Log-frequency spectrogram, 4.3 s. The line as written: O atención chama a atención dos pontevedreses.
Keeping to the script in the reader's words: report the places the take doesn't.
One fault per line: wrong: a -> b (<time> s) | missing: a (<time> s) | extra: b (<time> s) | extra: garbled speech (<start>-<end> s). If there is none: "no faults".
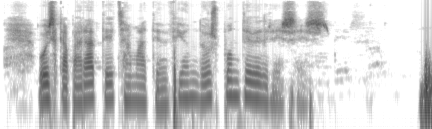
wrong: atención -> escaparate (0.5 s)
